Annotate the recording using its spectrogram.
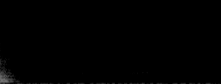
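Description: Faint clicks of a computer mouse over near-silent room tone.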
